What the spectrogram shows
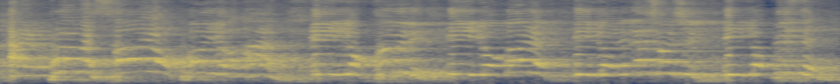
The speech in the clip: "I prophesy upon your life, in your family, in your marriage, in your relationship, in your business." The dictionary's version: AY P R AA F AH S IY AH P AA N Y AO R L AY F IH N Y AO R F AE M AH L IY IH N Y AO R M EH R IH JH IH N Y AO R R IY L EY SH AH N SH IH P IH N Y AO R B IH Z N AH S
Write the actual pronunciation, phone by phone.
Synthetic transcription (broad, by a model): AY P R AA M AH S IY AH P AA N Y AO L AY F IH N Y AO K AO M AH N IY IH N Y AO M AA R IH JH IH N Y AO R R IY L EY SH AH N SH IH P IH N Y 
